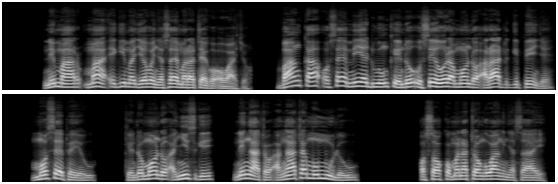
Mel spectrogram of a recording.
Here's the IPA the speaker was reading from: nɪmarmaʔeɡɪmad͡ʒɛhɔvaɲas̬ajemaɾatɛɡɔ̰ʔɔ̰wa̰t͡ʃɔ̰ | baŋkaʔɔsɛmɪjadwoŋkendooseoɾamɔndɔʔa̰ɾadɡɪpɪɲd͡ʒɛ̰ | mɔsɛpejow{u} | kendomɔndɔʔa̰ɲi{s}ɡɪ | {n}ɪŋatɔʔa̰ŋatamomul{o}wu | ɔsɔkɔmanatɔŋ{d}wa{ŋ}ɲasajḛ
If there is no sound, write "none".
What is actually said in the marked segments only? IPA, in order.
u, s, n, o, ɡ, ŋ

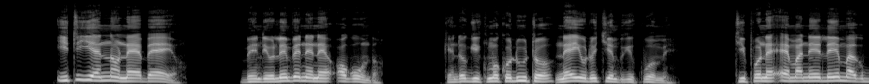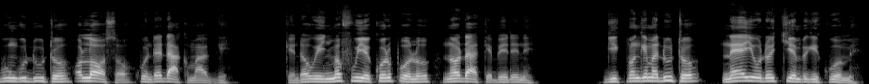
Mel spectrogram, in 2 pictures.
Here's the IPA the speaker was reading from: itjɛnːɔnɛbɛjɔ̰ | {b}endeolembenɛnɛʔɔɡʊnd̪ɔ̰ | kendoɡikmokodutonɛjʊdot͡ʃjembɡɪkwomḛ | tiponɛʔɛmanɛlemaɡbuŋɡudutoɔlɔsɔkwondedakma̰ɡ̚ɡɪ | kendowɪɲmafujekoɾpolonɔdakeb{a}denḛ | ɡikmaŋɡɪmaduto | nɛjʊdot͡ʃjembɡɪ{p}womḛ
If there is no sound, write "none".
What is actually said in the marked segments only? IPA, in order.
b, e, k

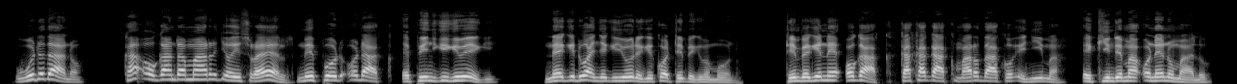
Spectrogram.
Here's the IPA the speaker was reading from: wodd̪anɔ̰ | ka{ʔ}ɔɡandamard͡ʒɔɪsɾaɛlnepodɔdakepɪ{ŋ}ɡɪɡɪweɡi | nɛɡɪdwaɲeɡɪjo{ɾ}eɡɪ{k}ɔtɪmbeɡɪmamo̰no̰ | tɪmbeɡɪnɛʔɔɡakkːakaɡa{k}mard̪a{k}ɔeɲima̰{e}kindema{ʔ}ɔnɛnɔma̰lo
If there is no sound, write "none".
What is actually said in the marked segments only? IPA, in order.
ʔ, ɲ, ɾ, k, k, k, e, ʔ

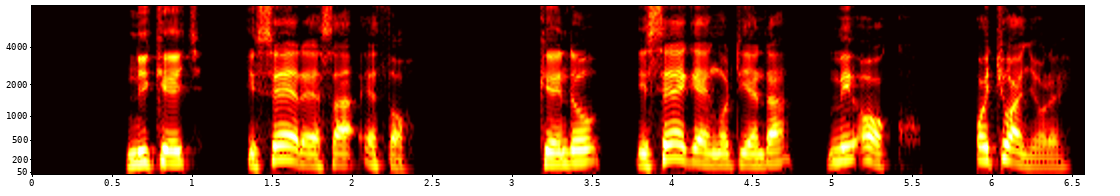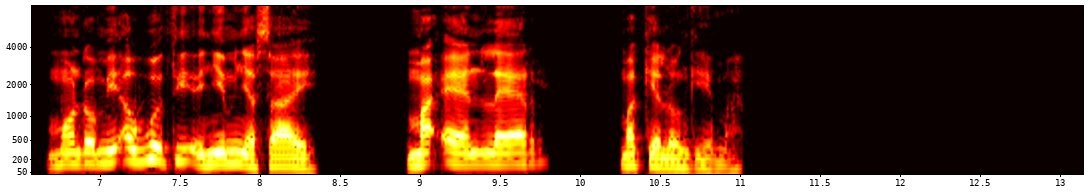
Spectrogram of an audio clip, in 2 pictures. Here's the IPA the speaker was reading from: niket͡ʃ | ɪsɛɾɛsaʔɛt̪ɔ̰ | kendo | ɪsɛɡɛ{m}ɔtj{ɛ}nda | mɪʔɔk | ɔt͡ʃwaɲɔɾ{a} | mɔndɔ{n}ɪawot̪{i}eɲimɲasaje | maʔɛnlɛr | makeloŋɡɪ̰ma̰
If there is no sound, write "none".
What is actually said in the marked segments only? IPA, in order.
ŋ, ɛ, ɛ, m, i

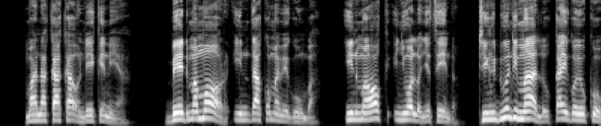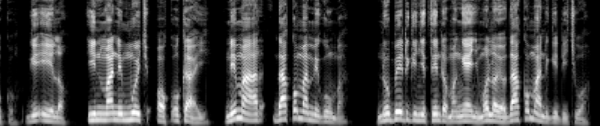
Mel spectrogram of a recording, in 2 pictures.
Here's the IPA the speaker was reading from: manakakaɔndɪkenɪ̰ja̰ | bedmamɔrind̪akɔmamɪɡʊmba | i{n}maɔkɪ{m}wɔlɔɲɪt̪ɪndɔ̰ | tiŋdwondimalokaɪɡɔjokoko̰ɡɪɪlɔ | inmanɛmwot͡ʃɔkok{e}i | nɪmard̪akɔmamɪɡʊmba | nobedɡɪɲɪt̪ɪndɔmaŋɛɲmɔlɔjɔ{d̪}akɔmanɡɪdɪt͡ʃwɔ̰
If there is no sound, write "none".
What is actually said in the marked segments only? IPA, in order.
n, ɲ, a, d̪

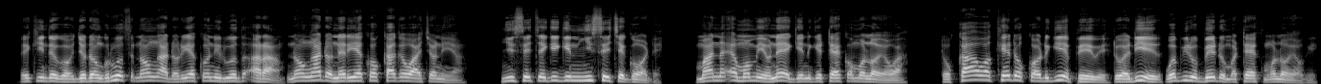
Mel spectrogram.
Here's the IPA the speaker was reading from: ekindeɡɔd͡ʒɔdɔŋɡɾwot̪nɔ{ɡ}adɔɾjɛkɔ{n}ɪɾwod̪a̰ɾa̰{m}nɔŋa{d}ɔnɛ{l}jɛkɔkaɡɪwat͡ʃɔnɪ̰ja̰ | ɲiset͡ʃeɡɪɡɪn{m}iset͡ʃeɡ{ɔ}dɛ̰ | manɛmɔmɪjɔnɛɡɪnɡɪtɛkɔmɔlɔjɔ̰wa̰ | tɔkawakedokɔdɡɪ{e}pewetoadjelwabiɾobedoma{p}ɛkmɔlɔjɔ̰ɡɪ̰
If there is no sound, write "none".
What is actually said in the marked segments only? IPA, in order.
ŋ, n, m, d, ɾ, ɲ, ɔ, e, t

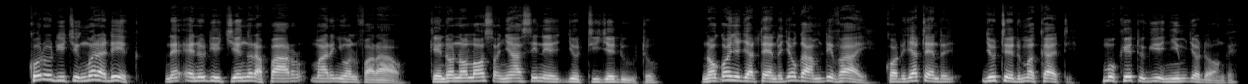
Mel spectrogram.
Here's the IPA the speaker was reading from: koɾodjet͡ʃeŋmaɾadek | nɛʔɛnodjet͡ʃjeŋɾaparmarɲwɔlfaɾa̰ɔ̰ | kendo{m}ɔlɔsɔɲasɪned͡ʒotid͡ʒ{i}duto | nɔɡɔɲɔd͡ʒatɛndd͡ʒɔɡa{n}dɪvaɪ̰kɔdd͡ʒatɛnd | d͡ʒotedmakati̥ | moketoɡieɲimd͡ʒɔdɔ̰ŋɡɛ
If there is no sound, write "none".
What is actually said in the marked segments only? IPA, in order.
n, e, m

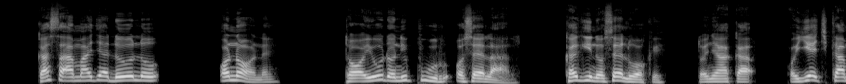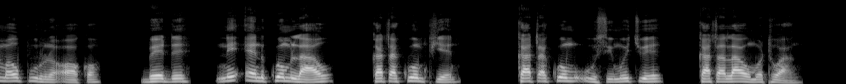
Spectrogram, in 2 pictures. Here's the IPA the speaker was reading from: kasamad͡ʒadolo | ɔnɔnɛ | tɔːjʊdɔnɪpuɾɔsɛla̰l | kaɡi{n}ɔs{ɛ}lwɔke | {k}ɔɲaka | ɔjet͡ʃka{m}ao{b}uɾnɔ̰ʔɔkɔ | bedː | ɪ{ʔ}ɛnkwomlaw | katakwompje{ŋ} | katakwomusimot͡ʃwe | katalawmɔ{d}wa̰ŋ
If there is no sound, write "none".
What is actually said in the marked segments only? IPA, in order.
n, ɛ, t, m, p, ʔ, n, t

